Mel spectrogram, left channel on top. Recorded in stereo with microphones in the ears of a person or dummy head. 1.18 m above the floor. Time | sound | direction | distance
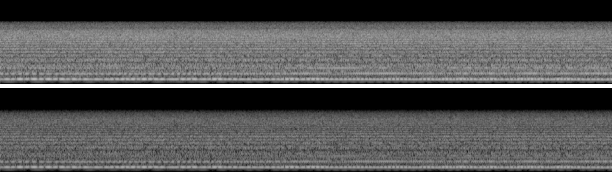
0.0 | a drone | 30° left (ahead or behind) | ?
